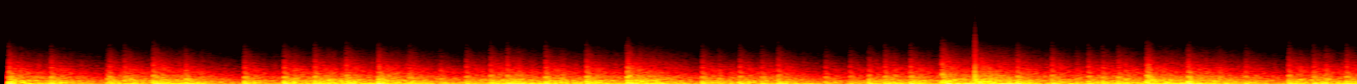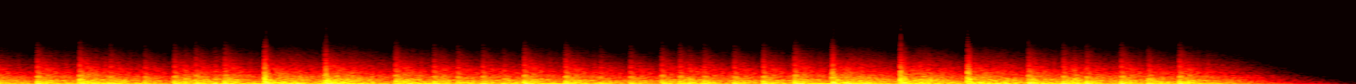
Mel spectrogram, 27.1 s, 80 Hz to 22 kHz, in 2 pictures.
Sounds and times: Reverbed drums 0.1 - 26.5

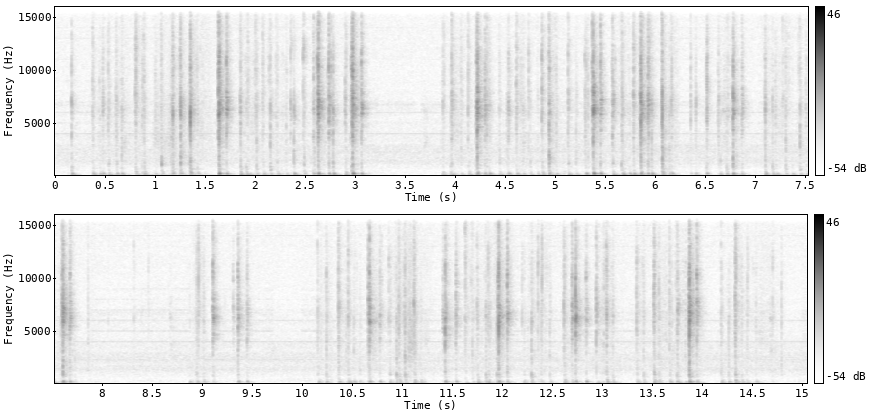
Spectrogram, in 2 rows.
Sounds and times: Typing on a laptop 0.2 - 3.2
Typing on a laptop 3.8 - 7.9
Typing on a laptop 8.8 - 14.9

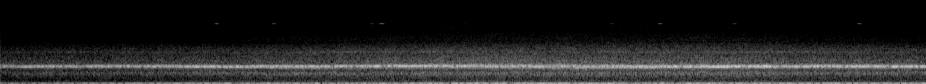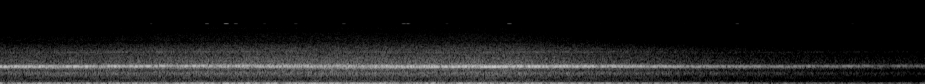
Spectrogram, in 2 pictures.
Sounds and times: wind 0.0 - 18.5

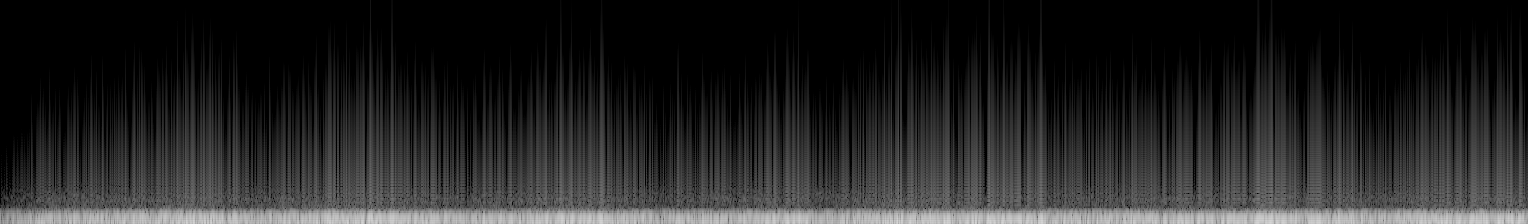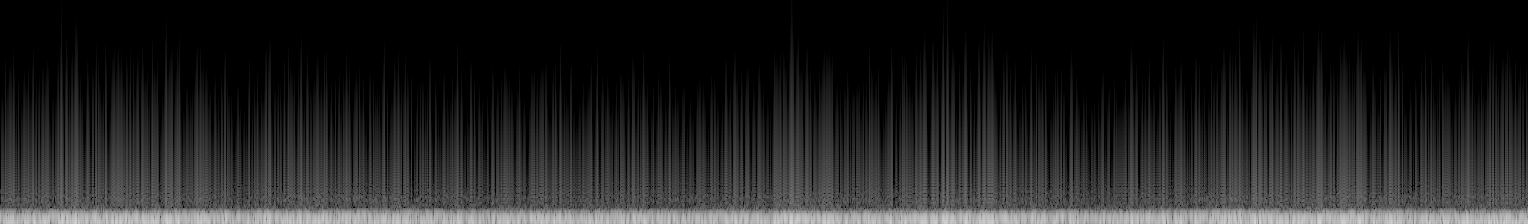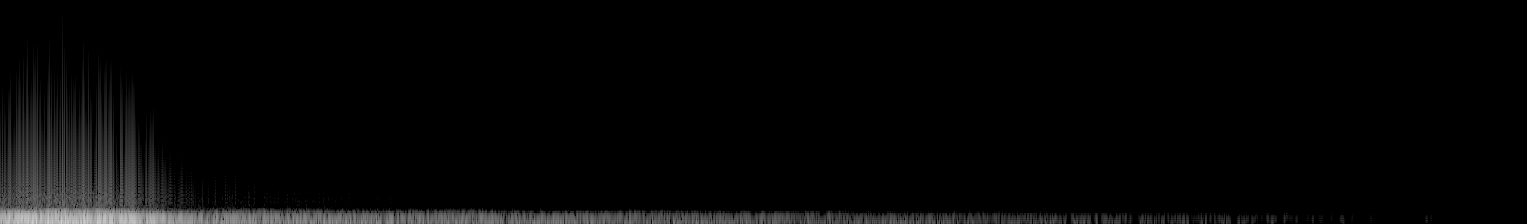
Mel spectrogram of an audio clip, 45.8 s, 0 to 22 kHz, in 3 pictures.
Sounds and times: Deep Dark Bass 0.0 - 33.0

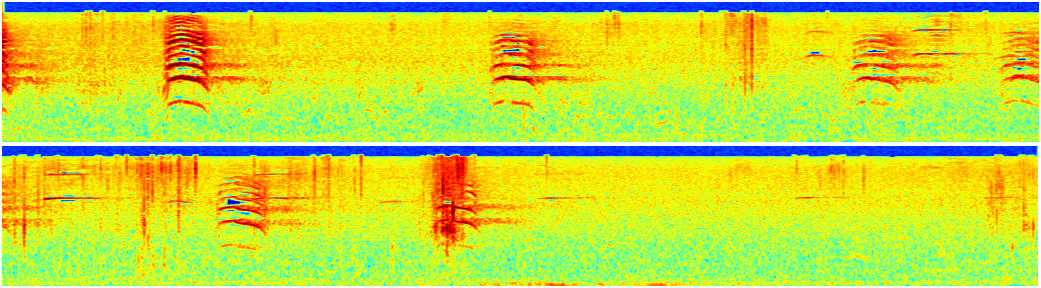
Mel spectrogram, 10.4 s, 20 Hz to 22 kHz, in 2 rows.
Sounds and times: Birds flying by and swimming in a pond nearby 0.0 - 10.3
wind 0.0 - 10.3

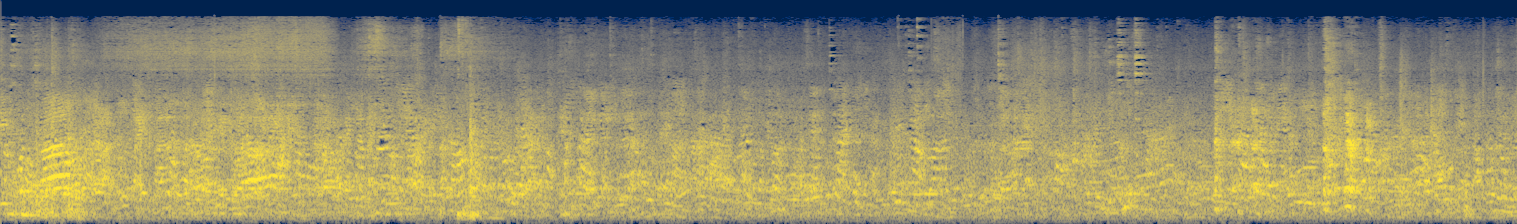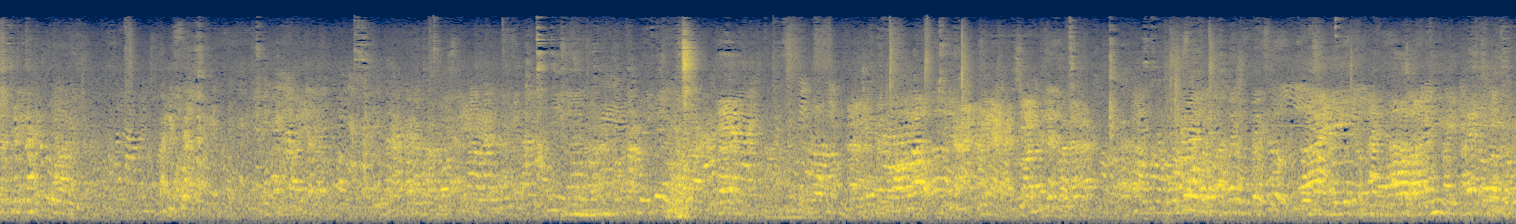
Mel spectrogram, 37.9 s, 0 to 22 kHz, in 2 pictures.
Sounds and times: heavy air conditioner tone 0.0 - 13.2

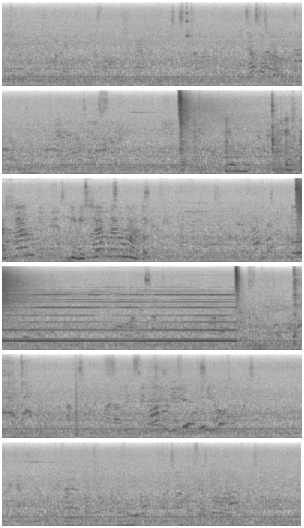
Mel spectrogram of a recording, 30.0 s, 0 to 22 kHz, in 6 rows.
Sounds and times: Public address system announcing arrival 8.0 - 13.0
Public address system announcing arrival 14.1 - 20.3

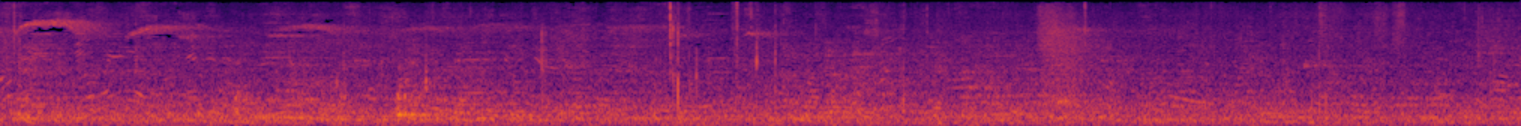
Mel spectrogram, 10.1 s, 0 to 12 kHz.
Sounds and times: tourists from all nations sitting and drinking coffee 0.0 - 10.1

